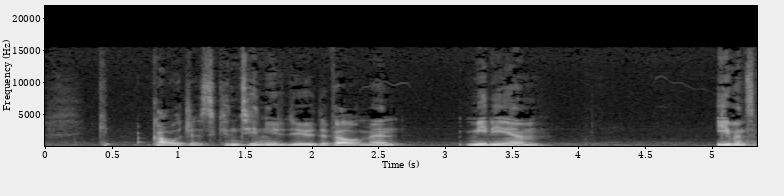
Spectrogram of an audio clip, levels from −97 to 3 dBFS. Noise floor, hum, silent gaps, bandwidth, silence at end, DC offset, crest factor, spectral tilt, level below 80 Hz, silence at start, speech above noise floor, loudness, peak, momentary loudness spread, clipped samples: -59 dBFS; none; none; 15.5 kHz; 0 s; under 0.1%; 20 dB; -6 dB/octave; -58 dBFS; 0.4 s; 35 dB; -25 LUFS; -6 dBFS; 14 LU; under 0.1%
